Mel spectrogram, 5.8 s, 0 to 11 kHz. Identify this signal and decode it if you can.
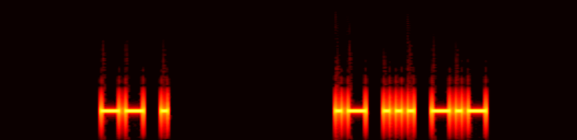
Morse code, heard as a keyed tone, about 20 wpm, 700 Hz. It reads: ME ASK
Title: 4x Word-Spacing - Sets of 4 Words - 20wpm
